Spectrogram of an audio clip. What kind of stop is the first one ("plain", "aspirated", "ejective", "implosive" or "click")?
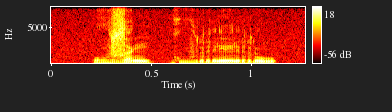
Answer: plain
